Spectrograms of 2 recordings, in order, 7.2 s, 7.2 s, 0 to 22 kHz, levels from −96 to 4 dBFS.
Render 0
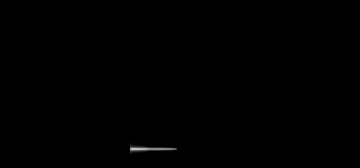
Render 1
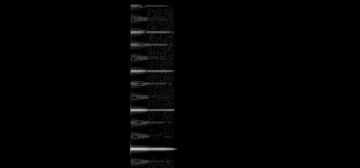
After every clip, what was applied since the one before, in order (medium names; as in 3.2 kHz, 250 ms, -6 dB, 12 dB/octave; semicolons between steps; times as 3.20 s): peaking EQ 2.5 kHz -8 dB 1.8 oct; comb 6.8 ms, depth 60%; waveshaping leveller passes 3; trim +3.5 dB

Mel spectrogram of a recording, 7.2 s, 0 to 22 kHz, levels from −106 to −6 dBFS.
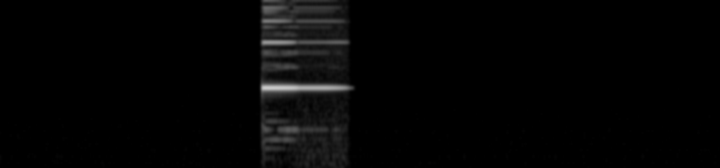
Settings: treble shelf 11 kHz -7 dB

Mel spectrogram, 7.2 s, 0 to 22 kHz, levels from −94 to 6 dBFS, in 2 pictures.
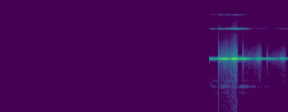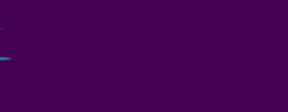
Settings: LFO band-pass saw down 3.3 Hz 950–3100 Hz; gated-style reverb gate 240 ms rising, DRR -4.5 dB; upward expansion 1.5:1, over -39 dBFS; trim +4.5 dB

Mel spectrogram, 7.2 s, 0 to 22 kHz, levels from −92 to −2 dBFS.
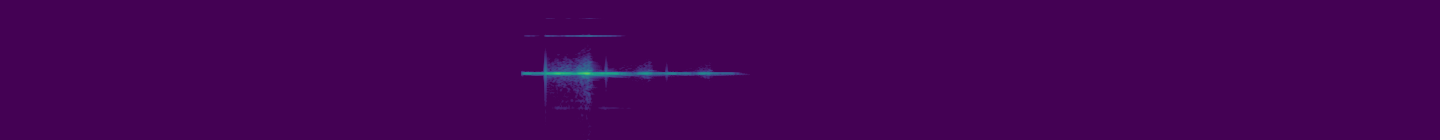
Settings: flange 0.38 Hz, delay 8.2 ms, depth 7.2 ms, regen +72%; trim -8 dB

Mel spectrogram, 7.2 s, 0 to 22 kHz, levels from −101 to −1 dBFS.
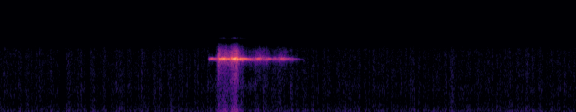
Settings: early reflections 20 ms -5 dB, 36 ms -5.5 dB, 72 ms -16.5 dB; crackle 190 per s -66 dBFS; LPC vocoder at 8 kHz whisper; trim +7 dB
